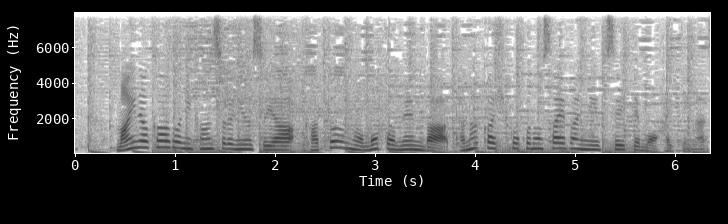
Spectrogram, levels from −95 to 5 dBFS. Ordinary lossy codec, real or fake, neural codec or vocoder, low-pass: none; real; none; none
